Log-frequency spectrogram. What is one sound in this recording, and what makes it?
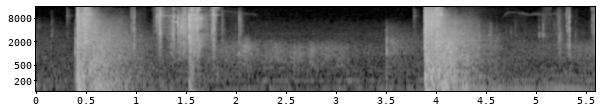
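Loud rifle shots ring out with a sharp echo.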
